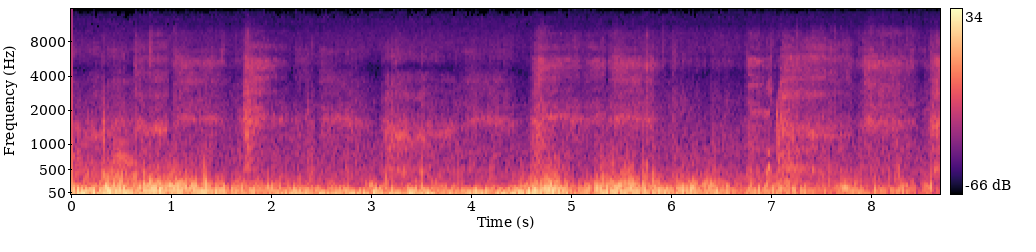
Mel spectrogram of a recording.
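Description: A runner breathing hard, with footsteps on a grass trail, heard through a close action-camera microphone. Low wind and handling rumble swells and fades throughout.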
